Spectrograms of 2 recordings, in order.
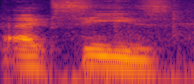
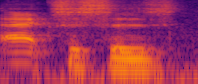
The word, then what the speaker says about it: axes: than one axis then we would say two axes we actually pronounce axes not axises don't go to your math teacher be like oh I've got two axises no it's axes okay so you're either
